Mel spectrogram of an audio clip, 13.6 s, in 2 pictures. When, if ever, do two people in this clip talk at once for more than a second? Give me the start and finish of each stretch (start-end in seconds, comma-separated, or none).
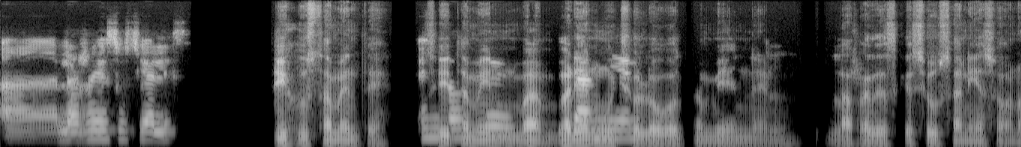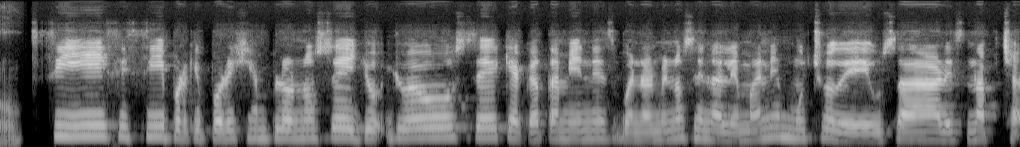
2.8-4.3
